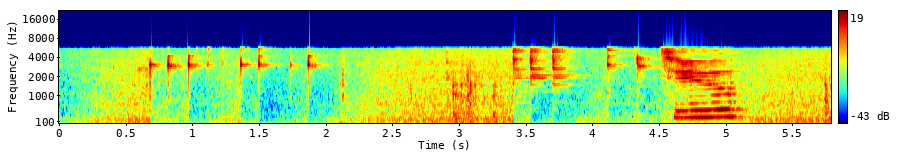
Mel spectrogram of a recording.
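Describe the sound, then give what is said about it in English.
Spoon clinking against a dish as ground cinnamon is measured into a mixture with dark rum, with irregular sharp metallic taps and light scrapes, a denser cluster of clinks near the end. “Then we put 2 tablespoons of the ground cinnamon.”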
